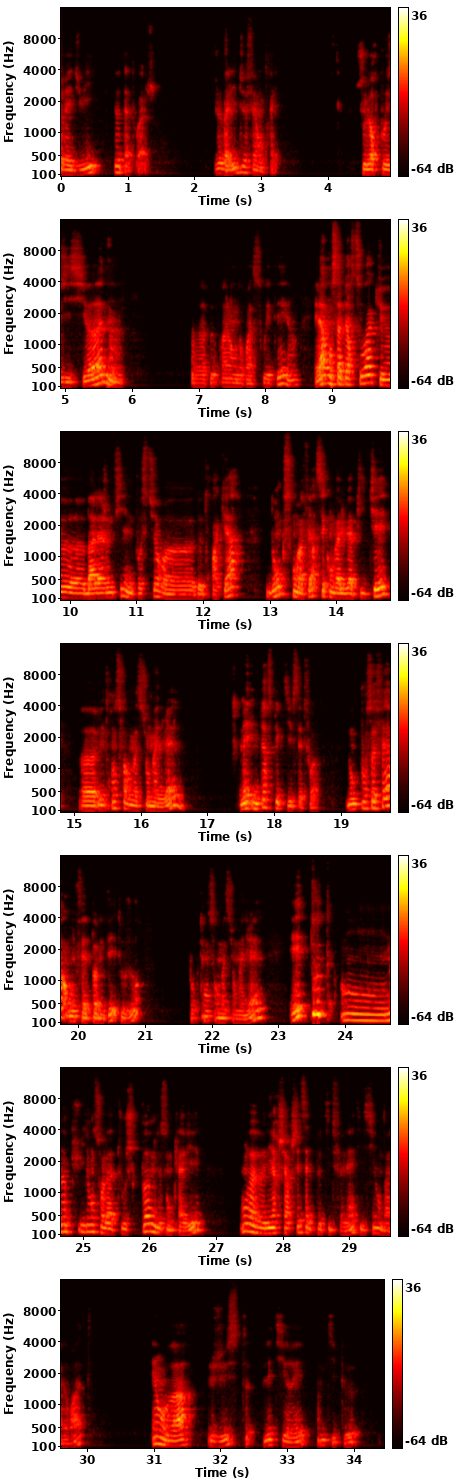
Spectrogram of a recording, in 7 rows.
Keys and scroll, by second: 6.5 Up, 6.7 Right, 7.4 Up, 7.7 Left, 8.1 Up, 17.0 super+t.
